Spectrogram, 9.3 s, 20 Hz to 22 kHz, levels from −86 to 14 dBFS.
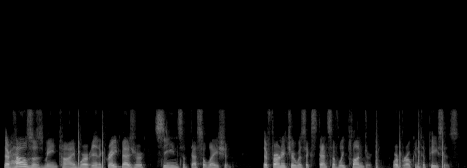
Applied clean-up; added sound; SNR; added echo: none; Walk, footsteps; 10 dB; none.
